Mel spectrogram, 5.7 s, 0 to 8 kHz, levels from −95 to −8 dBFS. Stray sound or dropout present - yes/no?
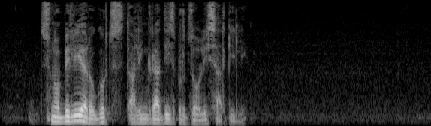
no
